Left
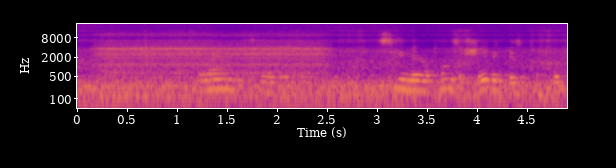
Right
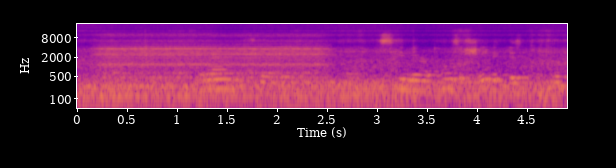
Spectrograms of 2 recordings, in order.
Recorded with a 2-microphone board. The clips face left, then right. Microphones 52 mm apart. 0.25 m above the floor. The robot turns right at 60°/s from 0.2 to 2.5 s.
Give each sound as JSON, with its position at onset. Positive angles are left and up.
{"t": 1.2, "sound": "a woman speaking", "azimuth_deg": 145, "distance_m": 10.0}
{"t": 3.0, "sound": "a man speaking", "side_deg": 30, "distance_m": 5.0}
